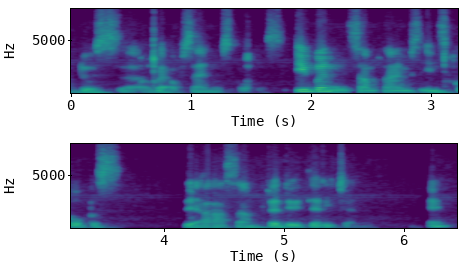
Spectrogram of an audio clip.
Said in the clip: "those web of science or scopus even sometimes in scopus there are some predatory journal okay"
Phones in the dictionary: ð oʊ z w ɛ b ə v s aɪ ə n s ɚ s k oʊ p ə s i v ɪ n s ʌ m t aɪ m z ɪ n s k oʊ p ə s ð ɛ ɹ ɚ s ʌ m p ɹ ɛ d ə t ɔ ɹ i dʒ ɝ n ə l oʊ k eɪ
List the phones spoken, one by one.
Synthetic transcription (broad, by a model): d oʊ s w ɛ ə f s aɪ n ɔ s k oʊ p ə s i v ɪ n s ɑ m t aɪ m s ɪ n s k oʊ p ə s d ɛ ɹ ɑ s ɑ m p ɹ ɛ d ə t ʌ ɹ i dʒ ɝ n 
